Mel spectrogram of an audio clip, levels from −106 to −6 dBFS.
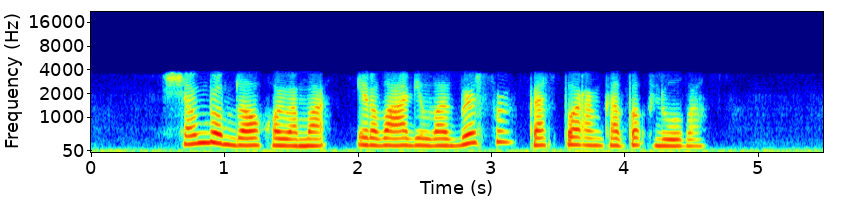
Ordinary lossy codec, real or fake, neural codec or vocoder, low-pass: Opus, 24 kbps; fake; autoencoder, 22.05 kHz, a latent of 192 numbers a frame, VITS, trained on many speakers; 3.6 kHz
